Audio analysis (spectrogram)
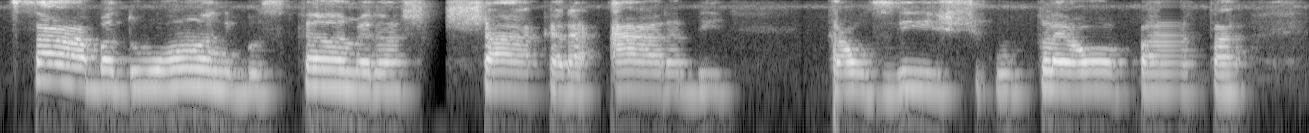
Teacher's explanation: todas as palavras proparoxítonas Ou seja que é a antepenúltima sílaba é a sílaba forte elas são acentuadas não tem erro sábado o ônibus câmeras Chácara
